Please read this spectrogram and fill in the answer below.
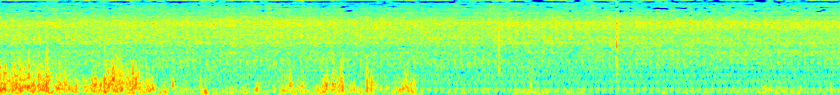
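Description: About two seconds of rustling and handling noise on the phone microphone as the plastic fungicide packet is moved away, then a steady low hum like a running engine in the background.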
